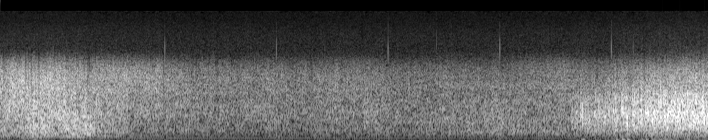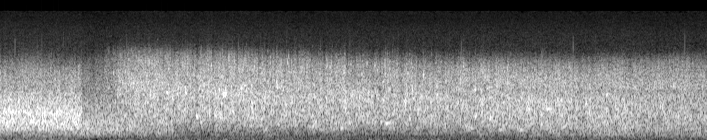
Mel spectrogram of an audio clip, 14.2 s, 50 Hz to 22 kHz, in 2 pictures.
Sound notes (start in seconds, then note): 4.2 roaring surf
